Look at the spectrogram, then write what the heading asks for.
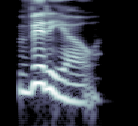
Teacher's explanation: Does it start with V or W? Answer: V, teeth on lip.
